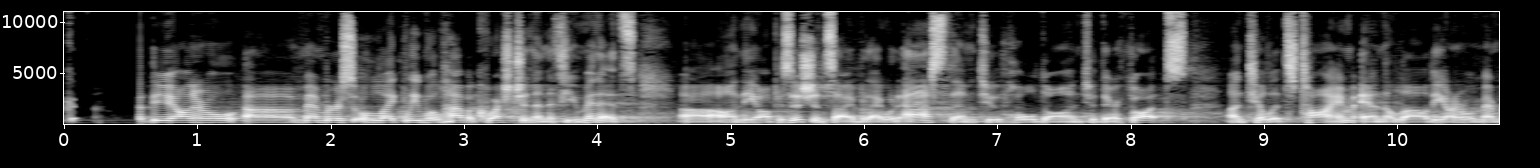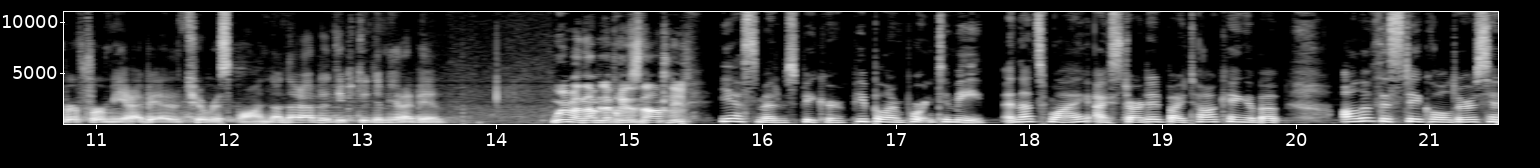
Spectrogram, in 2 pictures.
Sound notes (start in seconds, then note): 16.2 speaking French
